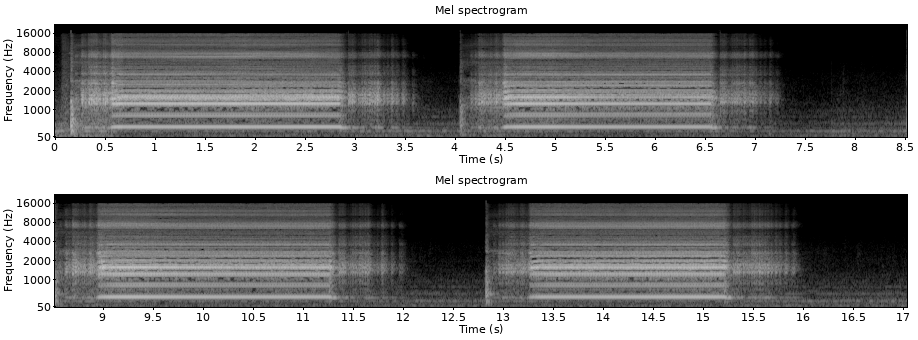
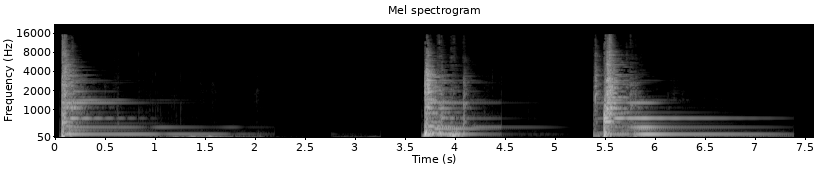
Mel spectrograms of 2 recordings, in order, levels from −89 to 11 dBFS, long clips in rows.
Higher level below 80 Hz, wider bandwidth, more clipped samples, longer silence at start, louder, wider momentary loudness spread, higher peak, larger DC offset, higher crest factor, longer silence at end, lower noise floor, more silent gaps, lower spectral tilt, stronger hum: second, -58 dBFS vs -42 dBFS; about the same, 16 kHz vs 15.5 kHz; neither; about the same, 0 s vs 0.05 s; first, -16 LUFS vs -21 LUFS; second, 16 LU vs 24 LU; about the same, -2 dBFS vs -2 dBFS; neither; second, 16 dB vs 26 dB; first, 1.1 s vs 0.7 s; second, -52 dBFS vs -71 dBFS; second, none vs 2.59-2.75 s, 3.25-3.66 s, 5.20-5.38 s; second, -0.5 dB/octave vs -4 dB/octave; neither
